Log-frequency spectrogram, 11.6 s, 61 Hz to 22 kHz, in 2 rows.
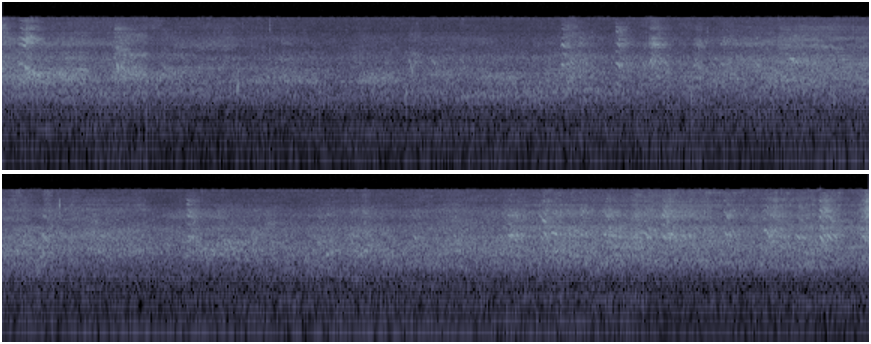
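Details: In Sevastopol a large gathering of crows, a so-called crow wedding, recorded on a Toshiba Camileo P30, produces a constant din of rough caws tumbling over one another, with a low hum running underneath.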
